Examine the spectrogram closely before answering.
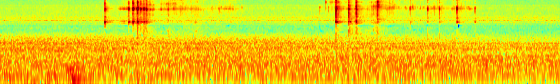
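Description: A metal spoon clinks and scrapes against a small ceramic bowl.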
